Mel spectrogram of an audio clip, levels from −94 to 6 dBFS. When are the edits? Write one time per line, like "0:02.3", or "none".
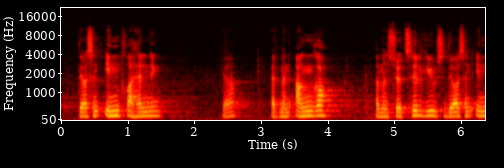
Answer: none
